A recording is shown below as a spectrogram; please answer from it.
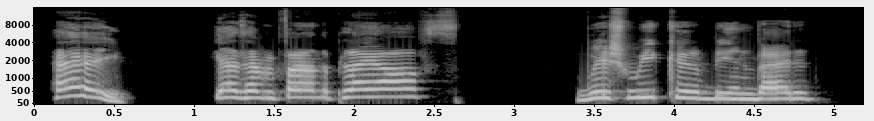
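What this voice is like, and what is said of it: Put-on accent. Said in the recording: “No clue why I have that accent.”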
